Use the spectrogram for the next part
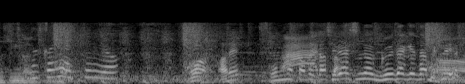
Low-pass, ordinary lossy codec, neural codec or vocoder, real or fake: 7.2 kHz; none; none; real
